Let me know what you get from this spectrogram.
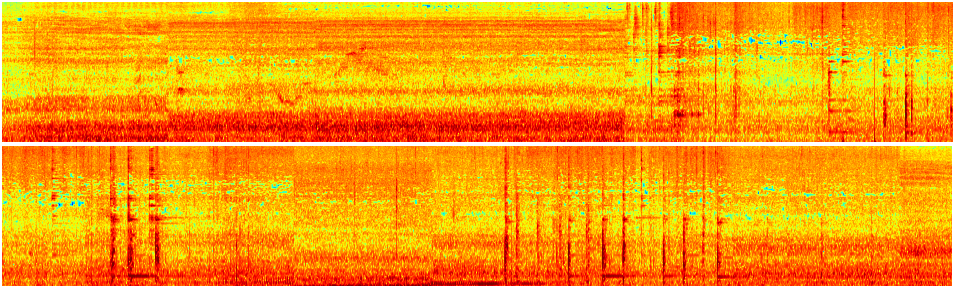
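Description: Chopped onions sizzling in hot oil in a steel pan, stirred with a metal spatula that scrapes and clicks against the pan from about ten seconds in. Before that, a steady hiss of the pan heating on the gas burner.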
